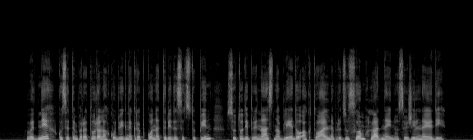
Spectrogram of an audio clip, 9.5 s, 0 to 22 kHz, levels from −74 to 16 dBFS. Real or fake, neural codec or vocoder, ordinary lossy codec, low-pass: real; none; none; 14.4 kHz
